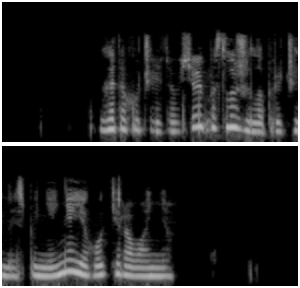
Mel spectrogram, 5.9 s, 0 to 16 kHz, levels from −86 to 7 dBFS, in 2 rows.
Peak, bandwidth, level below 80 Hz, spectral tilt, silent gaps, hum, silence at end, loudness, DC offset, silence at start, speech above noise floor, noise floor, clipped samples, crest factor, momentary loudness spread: -14 dBFS; 8 kHz; -70 dBFS; -5 dB/octave; none; none; 1.25 s; -28 LUFS; under 0.1%; 1 s; 48 dB; -76 dBFS; under 0.1%; 16 dB; 10 LU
